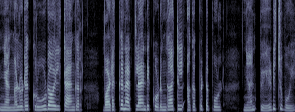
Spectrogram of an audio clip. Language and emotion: Malayalam, fearful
